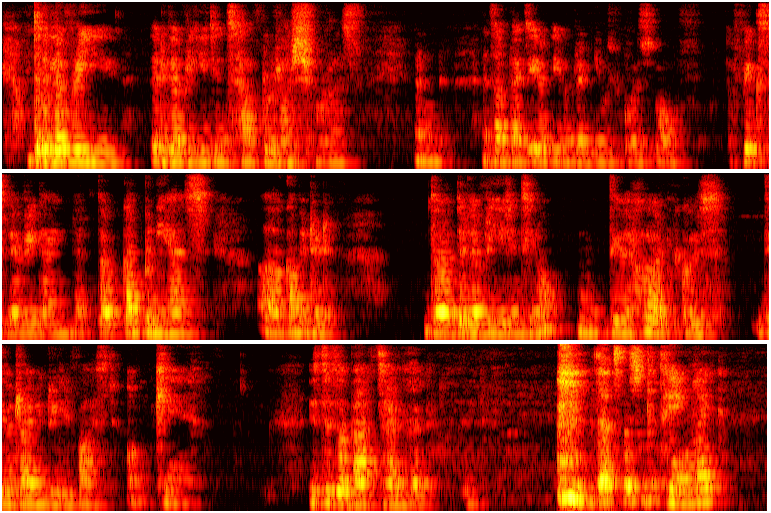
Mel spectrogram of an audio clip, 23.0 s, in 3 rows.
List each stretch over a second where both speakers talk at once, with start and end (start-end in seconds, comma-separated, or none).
none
